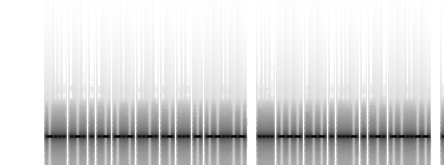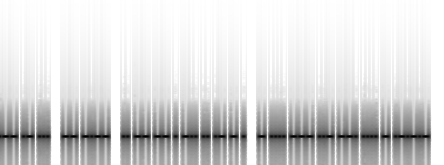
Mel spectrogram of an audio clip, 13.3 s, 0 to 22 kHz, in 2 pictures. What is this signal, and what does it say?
Morse code, heard as a keyed tone, about 40 wpm, 700 Hz. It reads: BREAKFAST, HOWEVER, WAS MY IMMEDIATE THOUGHT.
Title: Sentences from Top 1500 Words 40wpm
